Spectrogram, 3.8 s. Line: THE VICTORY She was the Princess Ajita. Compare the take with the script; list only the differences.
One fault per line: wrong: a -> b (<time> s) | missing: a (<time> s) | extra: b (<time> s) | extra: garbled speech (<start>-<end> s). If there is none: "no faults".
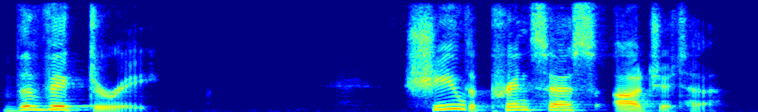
missing: was (2.3 s)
